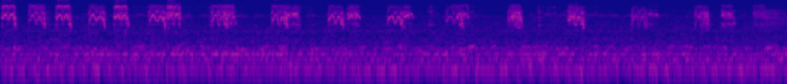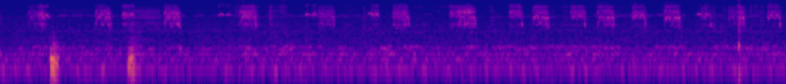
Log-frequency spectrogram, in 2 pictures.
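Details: A budgerigar chick gives rapid, raspy, high chirps, begging nonstop as its mother feeds it.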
